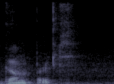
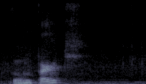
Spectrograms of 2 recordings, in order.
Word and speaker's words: Gumpert: Company called Gumpert, or Gumpert, depending on how good your German pronunciation is.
